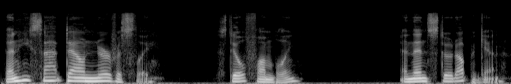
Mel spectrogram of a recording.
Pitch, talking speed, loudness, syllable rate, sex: 140 Hz, 140 wpm, -17 LUFS, 4.4 syllables/s, male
